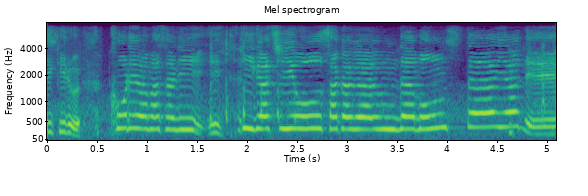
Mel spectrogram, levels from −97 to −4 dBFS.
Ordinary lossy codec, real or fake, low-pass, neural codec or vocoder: none; real; 7.2 kHz; none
